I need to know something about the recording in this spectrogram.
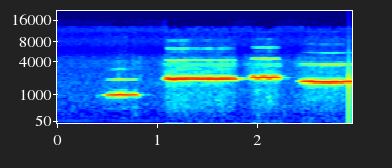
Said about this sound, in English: I just whistled.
